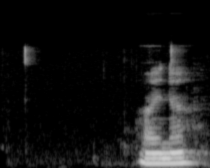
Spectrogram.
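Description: A single light computer-keyboard keystroke click about a quarter second in, then a man's voice saying a word in the second half.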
